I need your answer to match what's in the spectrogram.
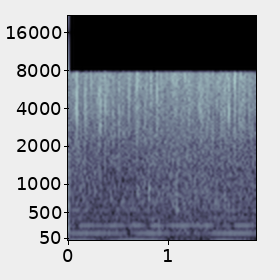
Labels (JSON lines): {"label": "biophony, midshipman", "recorder": "SoundTrap 500"}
